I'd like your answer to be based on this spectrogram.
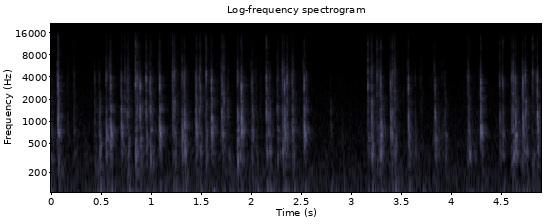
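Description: Fingertips type rapidly on a full-size ROYCHE Disney Mickey Mouse retro membrane keyboard with a pink plastic case, a hollow body and round black plastic keycaps. The result is a steady run of short, dry, bright plastic clacks with a hollow mid-toned knock. The typing pauses for about half a second near the middle before resuming.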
